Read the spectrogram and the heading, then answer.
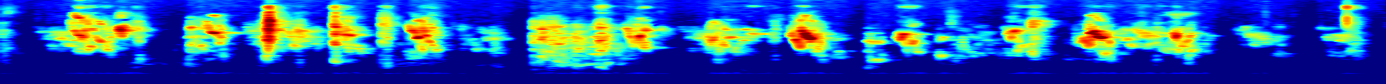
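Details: Breeding flock of pet Budgerigars chattering and singing: evenly spaced bursts of scratchy warbled chirps and squeaks throughout, with a faint constant hum in the background.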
